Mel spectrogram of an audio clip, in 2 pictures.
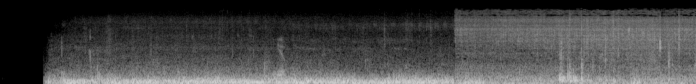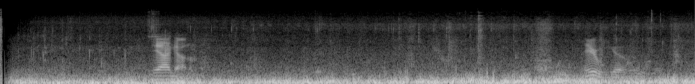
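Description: Wind buffeting the microphone on an open fishing boat, a steady low rumble that cuts in suddenly about half a second in. A brighter hiss joins for about three seconds in the middle and stops at a sudden cut.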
